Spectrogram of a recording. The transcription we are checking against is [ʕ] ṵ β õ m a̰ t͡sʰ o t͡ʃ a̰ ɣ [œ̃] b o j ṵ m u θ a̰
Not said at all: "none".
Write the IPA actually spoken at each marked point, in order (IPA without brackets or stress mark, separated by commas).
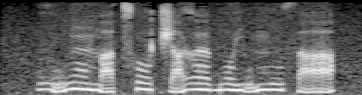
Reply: ɣ, œ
